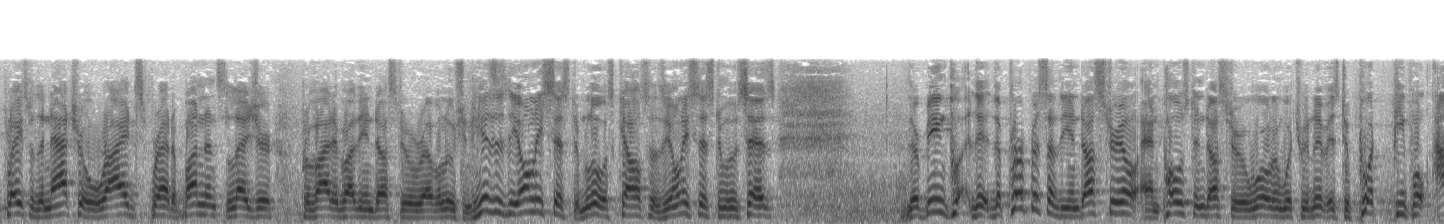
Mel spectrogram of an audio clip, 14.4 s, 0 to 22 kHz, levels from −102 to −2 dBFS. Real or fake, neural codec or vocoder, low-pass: real; none; 7.2 kHz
